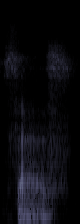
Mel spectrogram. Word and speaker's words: SAS: You see it, as JMP, but it's just pronounced JUMP, and SAS is actually just pronounced SAS.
